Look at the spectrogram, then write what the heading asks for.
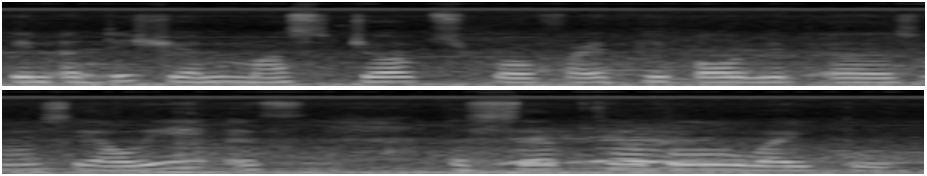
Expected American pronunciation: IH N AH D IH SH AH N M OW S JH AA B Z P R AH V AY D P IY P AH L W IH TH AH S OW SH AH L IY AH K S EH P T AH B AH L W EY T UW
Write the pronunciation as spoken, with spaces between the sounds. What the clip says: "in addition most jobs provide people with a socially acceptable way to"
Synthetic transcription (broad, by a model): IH N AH D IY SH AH N M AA S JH AA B S P R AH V AY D P IY P AH L W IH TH AH S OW S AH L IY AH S S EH P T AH B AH L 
